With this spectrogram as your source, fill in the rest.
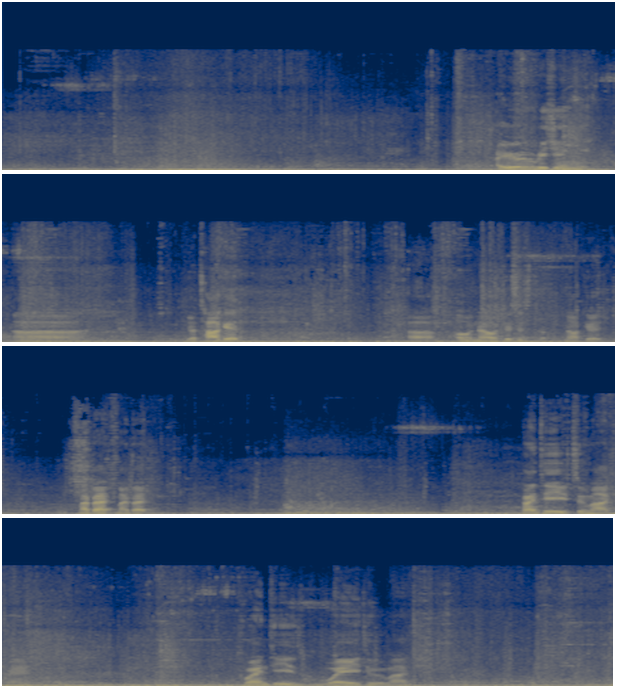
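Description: Fiery blasts boom and crackle.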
